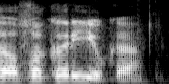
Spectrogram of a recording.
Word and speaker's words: Осокорівка: Тільки єдине село називається Осокорівка. – Осокорівка. Це дуже важлива деталь з наголосами.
